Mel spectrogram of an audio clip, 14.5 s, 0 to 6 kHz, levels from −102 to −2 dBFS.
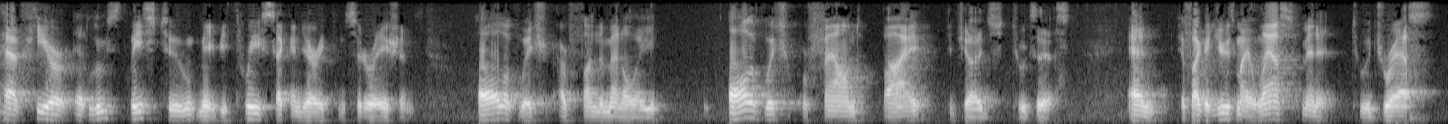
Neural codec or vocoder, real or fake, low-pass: none; real; 5.4 kHz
